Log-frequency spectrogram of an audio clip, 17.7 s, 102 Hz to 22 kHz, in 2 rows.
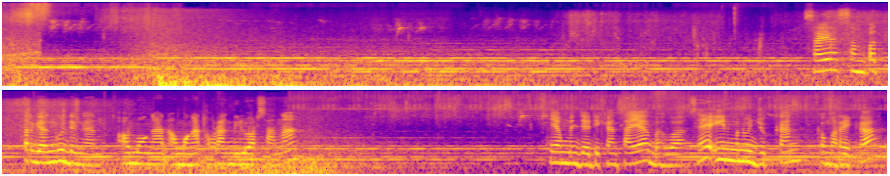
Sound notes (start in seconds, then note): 2.8 birds singing; 5.5 slow and intense music continues; 12.3 nature sounds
